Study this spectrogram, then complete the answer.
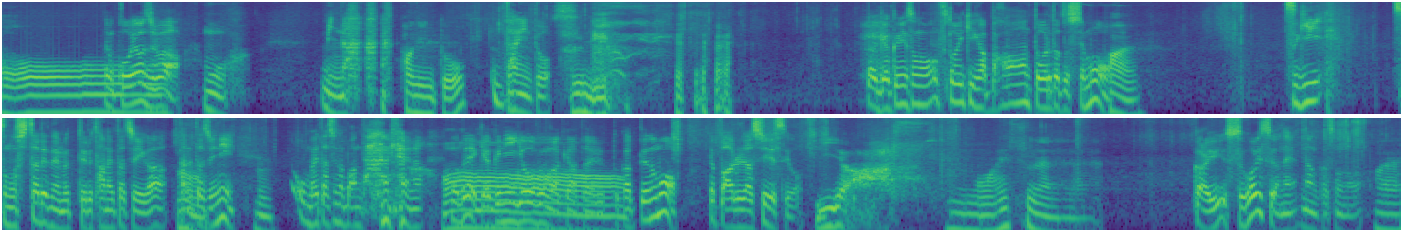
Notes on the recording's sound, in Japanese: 森の中を歩きながらおしゃべりしました。気持ち良い秋晴れの森の中。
